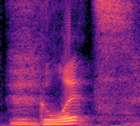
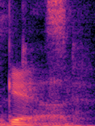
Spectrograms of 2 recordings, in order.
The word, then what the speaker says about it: Gitz: So you said it right the first time. You didn't say glitz or Glitz. grits. It was Gitz.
